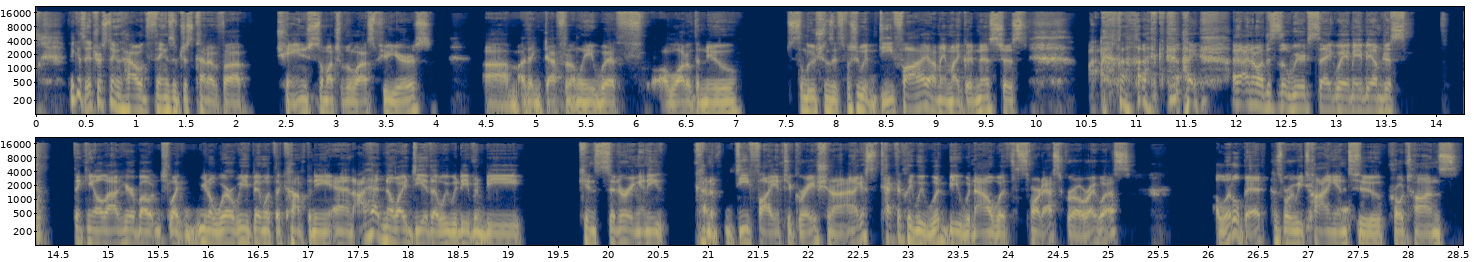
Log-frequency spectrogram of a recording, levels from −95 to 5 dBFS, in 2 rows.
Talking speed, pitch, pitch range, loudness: 220 wpm, 105 Hz, 90-120 Hz, -21 LUFS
